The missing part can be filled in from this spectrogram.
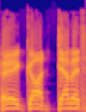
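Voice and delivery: put-on high, drawn-out, bossy, commanding childlike exclamation. Retelling his six-year-old self playing Mario, retelling a loud commanding exclamation. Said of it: "exclaimed in a loud, imperative voice".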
